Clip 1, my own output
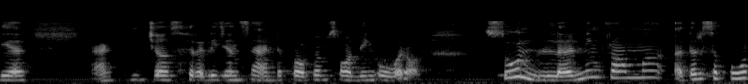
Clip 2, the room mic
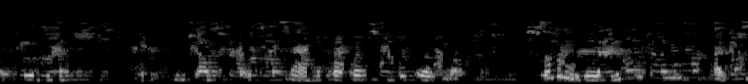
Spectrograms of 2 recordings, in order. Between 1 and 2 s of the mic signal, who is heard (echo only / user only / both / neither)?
echo only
